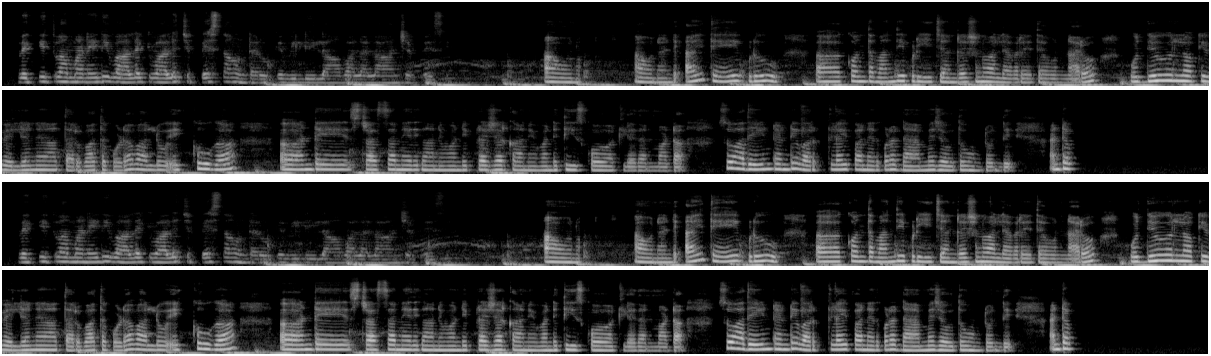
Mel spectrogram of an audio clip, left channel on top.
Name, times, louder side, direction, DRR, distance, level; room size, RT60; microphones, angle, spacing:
voice 1, 0.2-4.4, left 1 dB, 80° left, 2.8 m, -33 dB
sound 1, 2.6-17.4, equal, 80° right, 1.3 m, -30 dB
voice 2, 5.4-5.8 6.3-22.8, right 2 dB, 30° right, 0.6 m, -23 dB
7.1 x 2.6 x 2.7 m
head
